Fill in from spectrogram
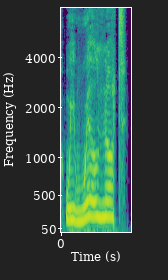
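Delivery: high, loud and drawn out; defiant shout. Acted. Duet shouting her refusal at the infernal. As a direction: yell it slowly in defiance.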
